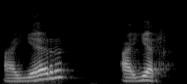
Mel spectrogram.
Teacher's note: la simple ocurre al final de un enunciado, a veces o muchas veces, si no siempre, se pronuncia como sorda. Ra, ra, ra.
